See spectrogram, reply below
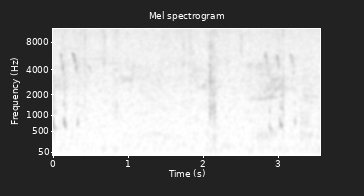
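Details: An overly territorial "tame" ruffed grouse on a gravel road in mid-late summer follows a person and jumps at their shovel, giving short clucking notes in two quick pairs about three seconds apart, with scattered crunching clicks and faint hiss.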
